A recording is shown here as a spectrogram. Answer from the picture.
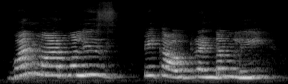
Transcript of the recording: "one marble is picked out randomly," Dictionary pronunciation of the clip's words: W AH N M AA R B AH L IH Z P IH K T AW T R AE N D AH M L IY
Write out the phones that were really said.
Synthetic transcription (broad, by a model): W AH N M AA R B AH L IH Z P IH K AW T R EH N D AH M L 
